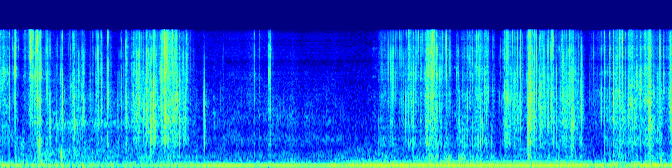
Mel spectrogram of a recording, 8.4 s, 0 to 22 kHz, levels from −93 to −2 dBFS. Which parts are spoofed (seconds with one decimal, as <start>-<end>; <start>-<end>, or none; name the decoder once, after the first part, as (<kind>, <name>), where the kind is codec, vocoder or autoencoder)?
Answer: 0.0-0.4 (codec, SNAC); 2.8-4.3; 7.4-8.4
